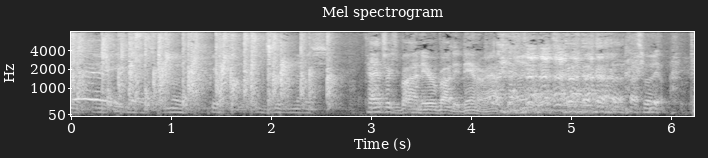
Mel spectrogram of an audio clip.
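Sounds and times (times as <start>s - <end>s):
audience applause: 0.0s - 2.6s
speech: 1.4s - 1.6s, 3.0s - 6.2s
laughter: 4.2s - 6.2s.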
